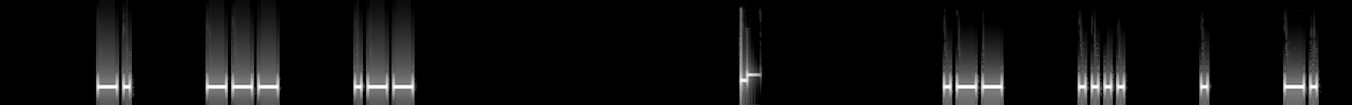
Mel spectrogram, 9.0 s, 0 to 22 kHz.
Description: Morse code, heard as a keyed tone, about 28 wpm, spaced as for 13 wpm, 700 Hz. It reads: NOW WHEN
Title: 4x Character Spacing - Top 100 Words - 28wpm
